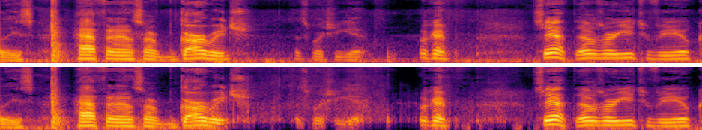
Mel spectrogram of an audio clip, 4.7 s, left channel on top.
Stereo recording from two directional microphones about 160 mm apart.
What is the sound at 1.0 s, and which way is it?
Speech, 40° left (ahead or behind).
